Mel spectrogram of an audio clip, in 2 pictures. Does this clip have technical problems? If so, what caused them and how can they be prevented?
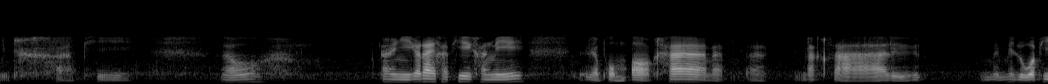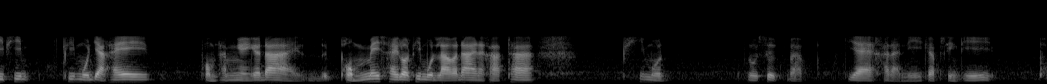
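No, no technical faults heard.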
